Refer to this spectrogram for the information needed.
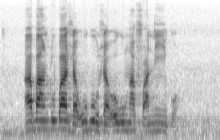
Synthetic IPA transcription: aɓantʼuɓaɮauk̬uɮaok̬uŋafaniːk̬ɔ

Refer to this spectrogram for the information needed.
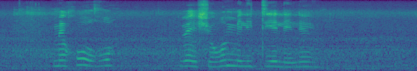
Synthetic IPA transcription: mɪk͡xʰʊɣʊ | bɛʃɔɣʊm̩mɪlɪtʼiɛlɛleːŋ̩

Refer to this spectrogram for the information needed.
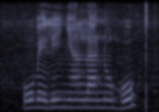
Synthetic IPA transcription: ɦʊbɛlɪɲalanɔɦʊ

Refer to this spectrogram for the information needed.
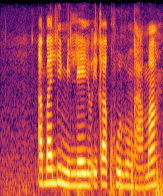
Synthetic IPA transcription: aɓalimilɛjɔʔikʼakʰuluŋɡʱaːma

